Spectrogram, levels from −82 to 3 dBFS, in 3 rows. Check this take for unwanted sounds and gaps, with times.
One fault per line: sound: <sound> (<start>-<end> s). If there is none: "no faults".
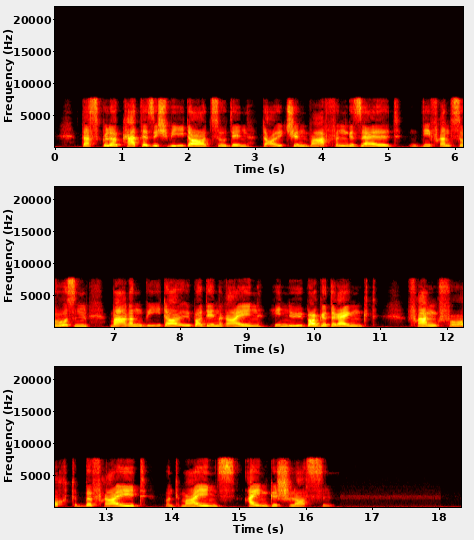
no faults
